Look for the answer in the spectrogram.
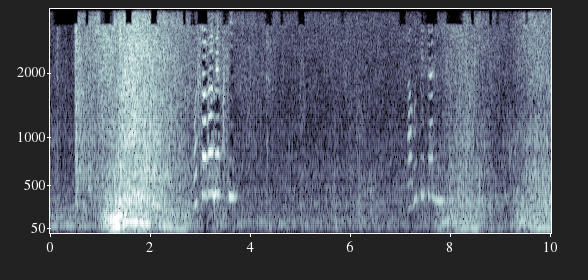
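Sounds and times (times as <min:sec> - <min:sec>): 
rental car engine starting and revving: 0:00.7 - 0:02.9, 0:07.7 - 0:10.0
speech: 0:07.2 - 0:08.3.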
